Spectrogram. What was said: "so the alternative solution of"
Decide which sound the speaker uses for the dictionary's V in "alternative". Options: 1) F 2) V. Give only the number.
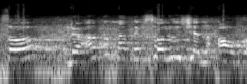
1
